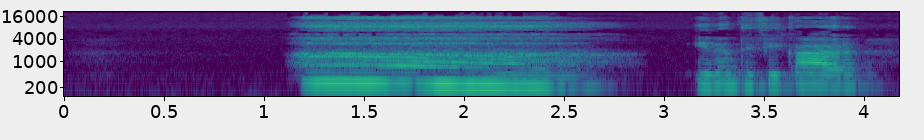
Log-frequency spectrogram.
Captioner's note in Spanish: suspiro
